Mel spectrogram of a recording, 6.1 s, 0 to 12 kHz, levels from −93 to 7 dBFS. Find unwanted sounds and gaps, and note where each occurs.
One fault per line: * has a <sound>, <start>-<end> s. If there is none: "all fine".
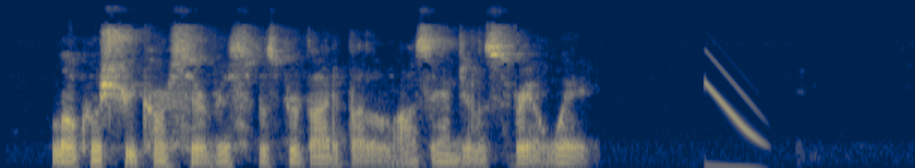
* has a chirp, 4.7-5.1 s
